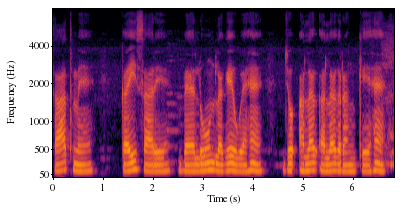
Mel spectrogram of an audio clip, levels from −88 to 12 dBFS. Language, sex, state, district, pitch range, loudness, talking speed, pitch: Hindi, male, Assam, Kamrup Metropolitan, 115-130 Hz, -16 LUFS, 130 wpm, 120 Hz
